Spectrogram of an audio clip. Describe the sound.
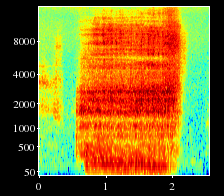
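A person growls in imitation, a single loud, rough, rumbling snarl lasting about a second and a half, low and gravelly with a raspy edge, standing alone without any talk.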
